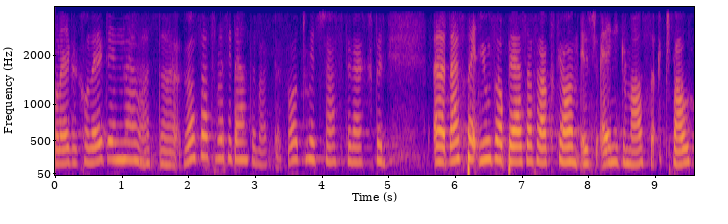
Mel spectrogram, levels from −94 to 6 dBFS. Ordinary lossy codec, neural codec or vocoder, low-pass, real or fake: none; codec, 32 kHz, 1.9 kbps, SNAC; 3.6 kHz; fake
